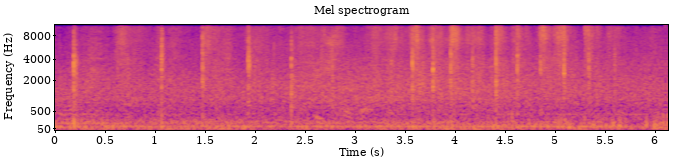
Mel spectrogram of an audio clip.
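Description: Running footsteps of sports shoes on concrete steps, quick sharp taps about two or three a second, as a runner climbs against a rubber resistance band. A steady low rumble runs underneath.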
